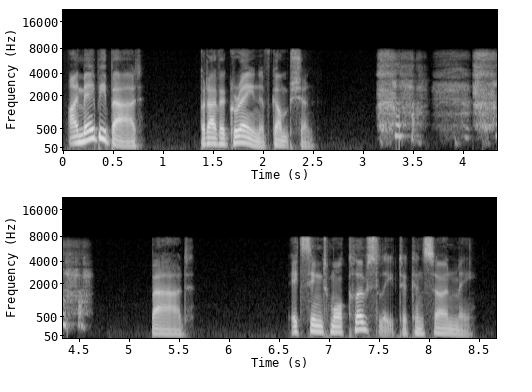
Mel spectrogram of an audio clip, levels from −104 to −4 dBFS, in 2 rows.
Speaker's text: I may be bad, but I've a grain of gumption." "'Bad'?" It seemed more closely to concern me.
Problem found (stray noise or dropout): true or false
true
